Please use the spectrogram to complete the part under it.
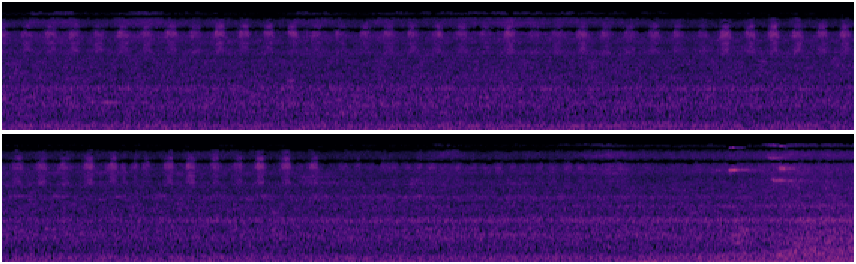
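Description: An electric train hums as it pulls slowly into a platform.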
